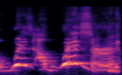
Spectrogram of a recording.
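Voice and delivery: high, drawn-out yell on the word; mock-indignant cry. Real, not acted. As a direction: cry out in comic protest. Mock outrage at being teased.

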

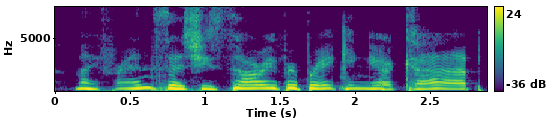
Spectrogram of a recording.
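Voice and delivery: a hint of a spooky kid delivering a message; creepy little girl. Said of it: "I was creepy".

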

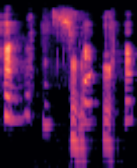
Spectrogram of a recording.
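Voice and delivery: usual speaking voice

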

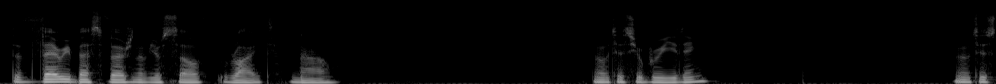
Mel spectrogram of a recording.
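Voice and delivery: soft, unhurried meditation voice with long pauses; guided meditation. Acted. Podcast host settles listeners into relaxing body and mind, guided meditation. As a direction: guide them gently into stillness.

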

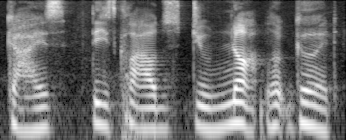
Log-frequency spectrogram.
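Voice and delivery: low, soft and slow warning; ominous. Acted. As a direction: hush it like trouble is coming. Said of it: "they said".

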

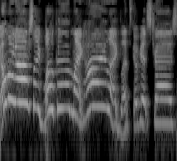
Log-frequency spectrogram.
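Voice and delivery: very high, over-the-top gushing welcome; super extra, crazy. Retold or imitated. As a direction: imitate a wildly bubbly greeter, starting loud and way up high. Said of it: "just being super extra and crazy".

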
